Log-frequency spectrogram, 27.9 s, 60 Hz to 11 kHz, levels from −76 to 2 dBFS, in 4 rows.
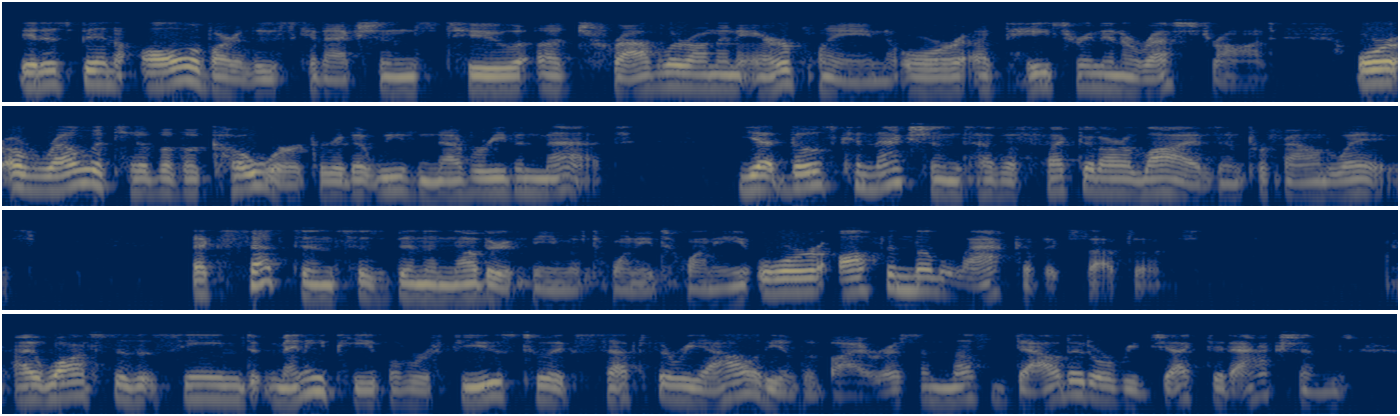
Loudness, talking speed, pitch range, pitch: -36 LUFS, 160 wpm, 120-170 Hz, 135 Hz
